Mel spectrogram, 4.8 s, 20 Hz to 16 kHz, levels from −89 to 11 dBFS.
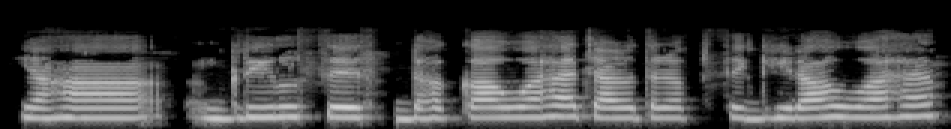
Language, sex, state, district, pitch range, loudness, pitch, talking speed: Hindi, female, Bihar, Samastipur, 255-270 Hz, -17 LUFS, 265 Hz, 150 wpm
